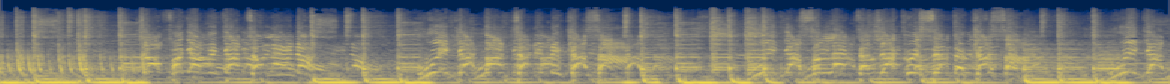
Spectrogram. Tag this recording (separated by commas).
Music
